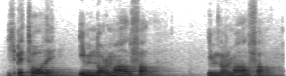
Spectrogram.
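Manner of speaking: emphatic stress on im Normalfall.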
